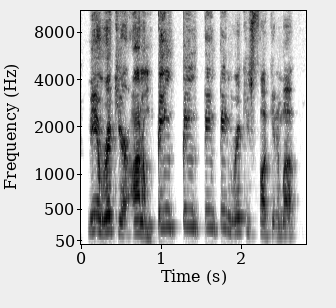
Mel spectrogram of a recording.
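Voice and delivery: ordinary delivery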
